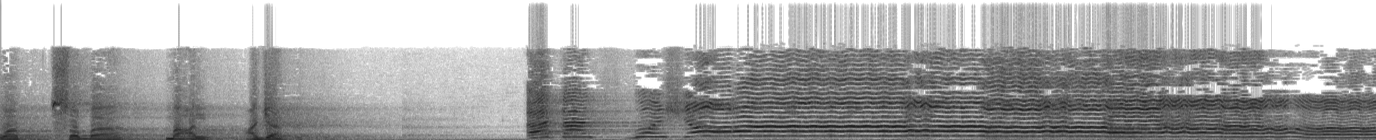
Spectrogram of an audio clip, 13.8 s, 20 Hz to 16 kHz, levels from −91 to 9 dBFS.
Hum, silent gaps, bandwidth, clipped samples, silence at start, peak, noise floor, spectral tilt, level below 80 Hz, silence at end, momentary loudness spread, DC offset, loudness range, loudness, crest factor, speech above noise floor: none; none; 16 kHz; 0.4%; 0 s; 0 dBFS; -35 dBFS; -1.5 dB/octave; -36 dBFS; 0 s; 13 LU; 0.8%; 10 LU; -5 LUFS; 8 dB; 26 dB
